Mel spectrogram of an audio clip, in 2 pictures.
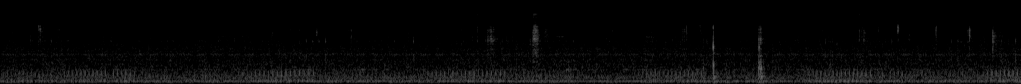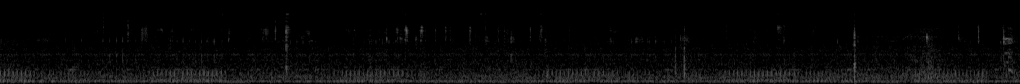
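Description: Sphynx mother cat purring steadily as her kittens nurse, the purr swelling and easing about once a second with her breathing. Small scattered clicks and ticks sound over it.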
